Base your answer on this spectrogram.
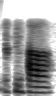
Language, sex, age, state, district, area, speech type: Urdu, female, 45-60, Bihar, Gaya, urban, conversation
